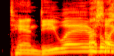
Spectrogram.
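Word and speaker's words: Thandiwe: it's fantastic but she said that her real pronunciation for her name is tandy waves it would be pronunciation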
